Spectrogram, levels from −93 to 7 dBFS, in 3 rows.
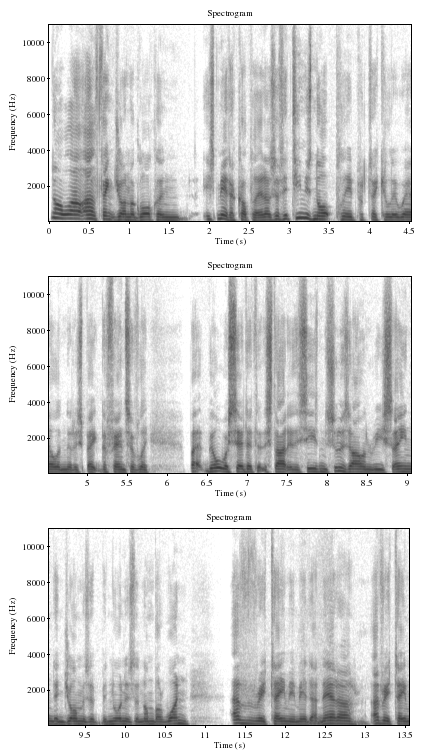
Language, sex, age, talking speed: English, male, 50-69, 255 wpm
